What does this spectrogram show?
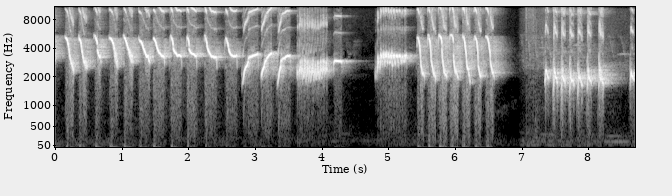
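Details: Loud, varied song of a Medan-type white-rumped shama, played to make other shamas sing: a string of rapid falling whistled notes, then a harsh buzzy note, more quick repeated slurs and a final rattling trill.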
